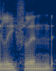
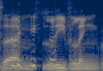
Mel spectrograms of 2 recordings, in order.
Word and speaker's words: Liebling: Back to fucking Bobby Liefling. Do you know what? It's Liebling.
